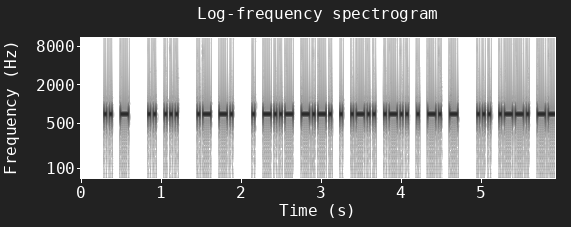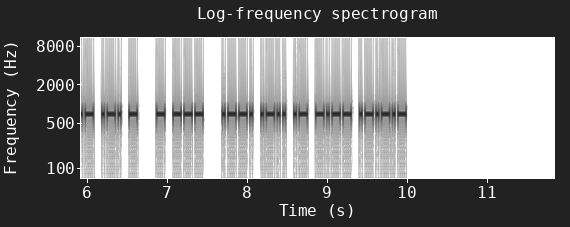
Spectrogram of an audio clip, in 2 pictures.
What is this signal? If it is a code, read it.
Morse code, heard as a keyed tone, about 36 wpm, 700 Hz. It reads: IT IS AN EXCELLENT SPORT TO PLAY.
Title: Sentences from Top 1000 Words - Review Part 4 - 35wpm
